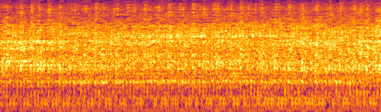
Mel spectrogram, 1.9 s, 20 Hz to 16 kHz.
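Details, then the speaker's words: Weed eater model BC 2500 LE after a loose head that had lost compression was fixed and a kinked primer line cleared, holding a smooth, even two-stroke buzz without surging or dying. Normal idle. "That doesn't happen very often. Okay, yeah, looks like that's all that was wrong with it. That head came loose, they lost compression and didn't want to start."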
